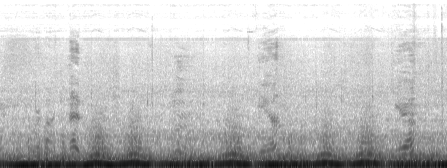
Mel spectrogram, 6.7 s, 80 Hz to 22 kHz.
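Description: Engine of a Camaro SS with a 6.2-litre V8, heard as a steady low rumble that rises in repeated rev swells while the car drives in the rain, with people talking over it.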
